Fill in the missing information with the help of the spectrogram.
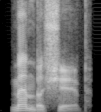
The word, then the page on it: membership: British English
